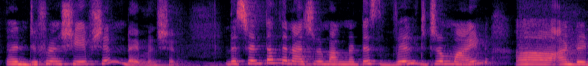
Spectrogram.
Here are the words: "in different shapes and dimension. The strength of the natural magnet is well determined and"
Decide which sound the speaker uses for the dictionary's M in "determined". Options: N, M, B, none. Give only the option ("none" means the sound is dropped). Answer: none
